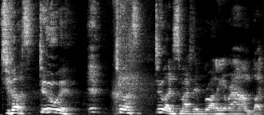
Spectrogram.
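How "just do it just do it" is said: put-on, very high, drawn-out screaming. Retelling a video of Shia LaBeouf screaming: imitating Shia LaBeouf screaming. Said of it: "that video of him going".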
